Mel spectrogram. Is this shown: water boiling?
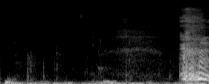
no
